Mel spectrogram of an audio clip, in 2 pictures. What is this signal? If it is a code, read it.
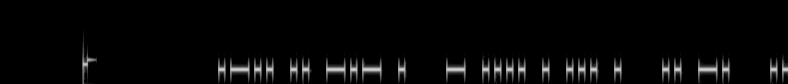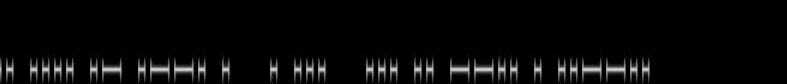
Morse code, heard as a keyed tone, about 20 wpm, 700 Hz. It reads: LIKE THESE IN SHAPE ES SIZE?
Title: Sentences from Top 500 Words and Abbreviations 20wpm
